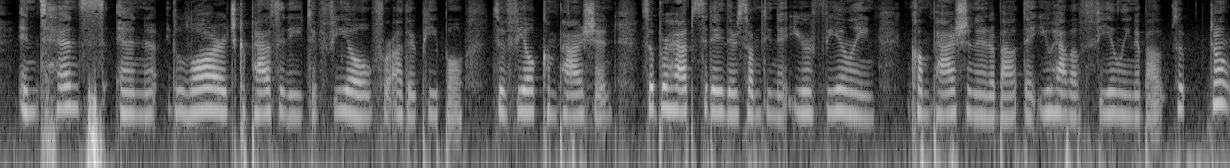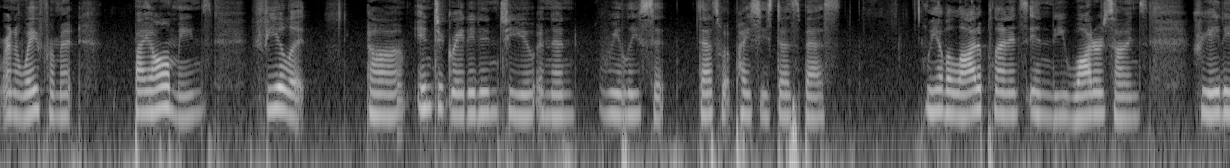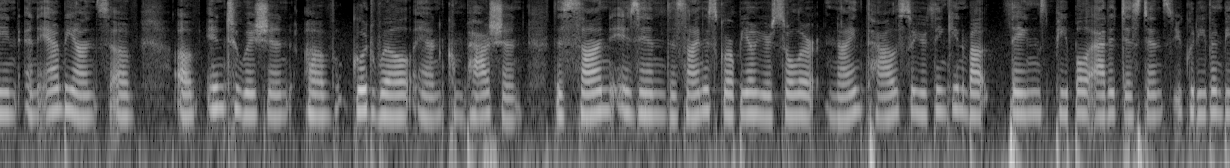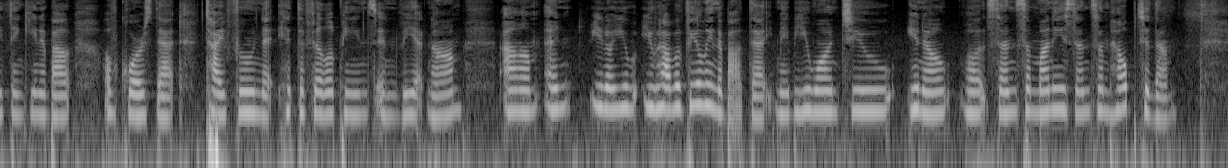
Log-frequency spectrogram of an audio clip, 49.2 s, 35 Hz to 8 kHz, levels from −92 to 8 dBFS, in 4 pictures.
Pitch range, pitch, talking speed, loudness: 190-220 Hz, 205 Hz, 165 wpm, -27 LUFS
